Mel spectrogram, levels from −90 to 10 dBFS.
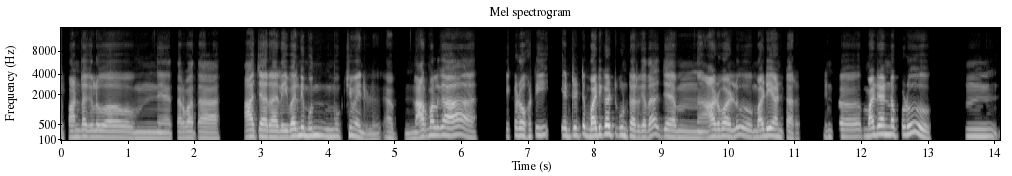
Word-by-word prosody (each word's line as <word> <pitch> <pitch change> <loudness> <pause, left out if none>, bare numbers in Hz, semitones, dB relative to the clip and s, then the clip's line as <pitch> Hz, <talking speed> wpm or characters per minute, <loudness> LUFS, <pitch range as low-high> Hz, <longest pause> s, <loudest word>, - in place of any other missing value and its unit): పండుగలు 165 0 -1
హ్మ్, 145 -2 -3 0.3
తర్వాత 145 -1 -3 0.8
ఆచారాలు 165 -2 +2
ఇవన్నీ 185 +4 +3
ము - - +1 0.4
ముఖ్యమైనవి. 155 - -4 0.2
ఆహ్, 140 - -7 0.3
నార్మల్‍గా 205 +3 +4 0.9
ఇక్కడొకటి 195 +1 -1 0.4
ఏంటంటే, 200 +3 -1
మడి 200 +3 +6
కట్టుకుంటారు 205 -8 +3
కదా! 175 +5 0 0.2
జ - - -3 0.2
హ్మ్, 160 0 -5 0.4
ఆడవాళ్ళు 180 +2 +3 0.3
మడి 185 +4 +4
అంటారు. 150 -6 -5 0.4
ఇంట్లో 170 +2 -5 0.4
మడి 215 +4 +5
అన్నప్పుడు 225 +1 +1 0.8
హ్మ్, 180 0 -3
180 Hz, 100 wpm, -21 LUFS, 160-195 Hz, 0.9 s, మడి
